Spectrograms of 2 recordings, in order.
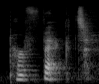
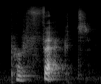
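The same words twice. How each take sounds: The two takes are said the same way.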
